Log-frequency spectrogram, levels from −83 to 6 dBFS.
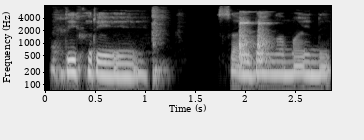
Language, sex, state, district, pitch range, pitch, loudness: Rajasthani, female, Rajasthan, Churu, 160-195 Hz, 180 Hz, -18 LUFS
